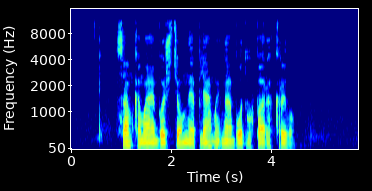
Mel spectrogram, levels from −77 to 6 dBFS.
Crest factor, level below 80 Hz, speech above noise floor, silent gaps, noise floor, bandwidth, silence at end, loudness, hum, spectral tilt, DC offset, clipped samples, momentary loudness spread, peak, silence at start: 22 dB; -50 dBFS; 46 dB; none; -71 dBFS; 11.5 kHz; 1.35 s; -26 LUFS; none; -6 dB/octave; under 0.1%; under 0.1%; 5 LU; -6 dBFS; 0.9 s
